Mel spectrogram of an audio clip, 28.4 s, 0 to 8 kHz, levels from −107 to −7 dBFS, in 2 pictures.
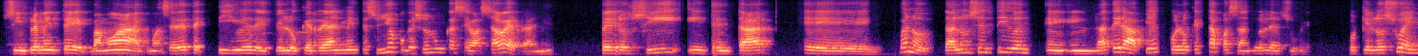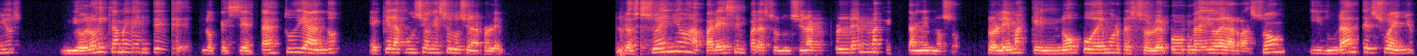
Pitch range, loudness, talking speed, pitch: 150-205 Hz, -23 LUFS, 170 wpm, 170 Hz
